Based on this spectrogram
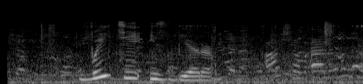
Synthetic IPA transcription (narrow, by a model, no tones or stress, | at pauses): vɨjtʰʲiʔizbʲeɾɐ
